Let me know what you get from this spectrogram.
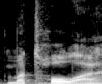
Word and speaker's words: Mottola: This is a film written and directed by Greg Mottola. I think I'm pronouncing his name right. Yeah, I think so.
